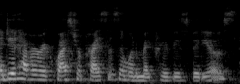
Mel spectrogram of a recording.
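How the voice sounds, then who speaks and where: Talking at a very fast pace, a woman with an American accent uses a medium pitch, lively intonation and vocal fry. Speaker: homesteading vlogger. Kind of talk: product haul video. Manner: conversational.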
